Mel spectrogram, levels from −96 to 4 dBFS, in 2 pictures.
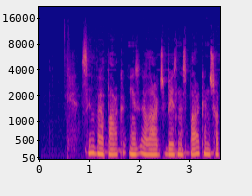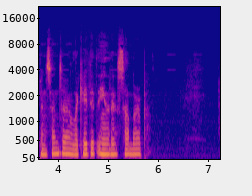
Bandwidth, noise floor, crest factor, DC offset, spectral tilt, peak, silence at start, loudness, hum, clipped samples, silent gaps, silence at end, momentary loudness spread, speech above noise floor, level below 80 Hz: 9 kHz; -77 dBFS; 16 dB; under 0.1%; -6 dB/octave; -18 dBFS; 0.55 s; -32 LUFS; none; under 0.1%; none; 1.6 s; 4 LU; 46 dB; -68 dBFS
